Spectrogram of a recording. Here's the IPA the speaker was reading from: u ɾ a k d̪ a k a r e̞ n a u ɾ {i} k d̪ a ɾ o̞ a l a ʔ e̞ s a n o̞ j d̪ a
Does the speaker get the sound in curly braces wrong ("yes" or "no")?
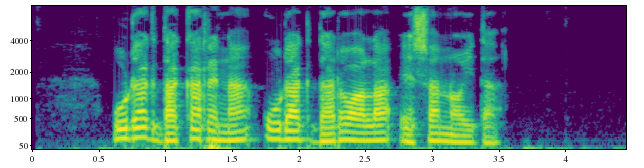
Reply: yes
